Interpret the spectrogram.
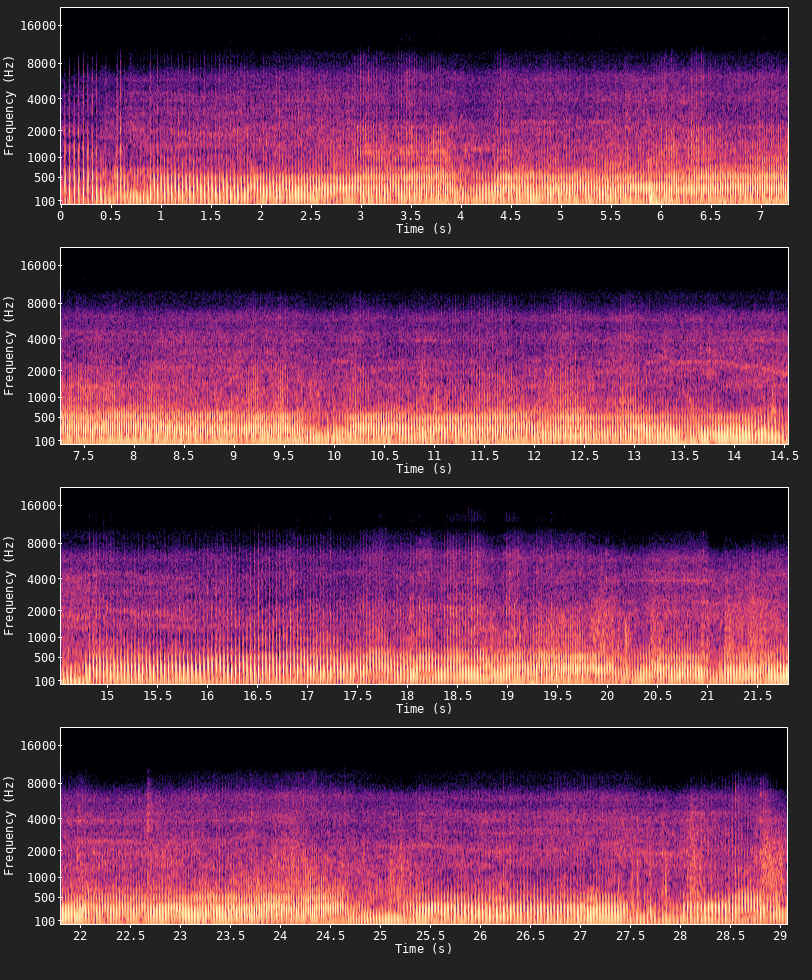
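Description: Dirt bike engine running at steady throttle on the move, its note dipping briefly about half a dozen times as the throttle is eased.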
